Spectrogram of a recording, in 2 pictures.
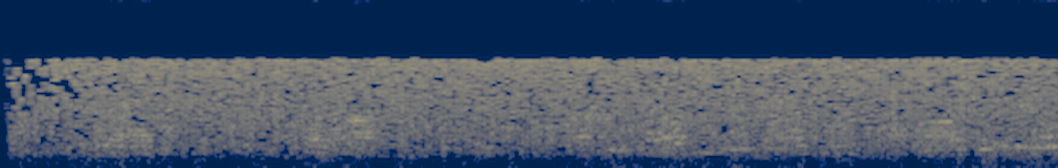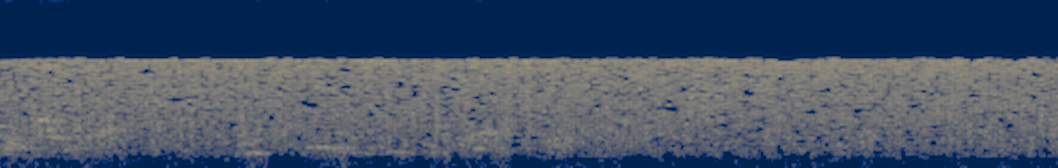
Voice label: UNEXPLAINED WHISPER FEMALE; Case 023 Major Graham Mansion; Basement

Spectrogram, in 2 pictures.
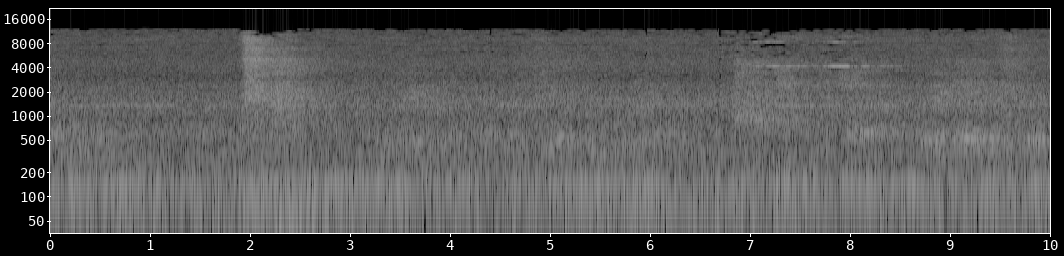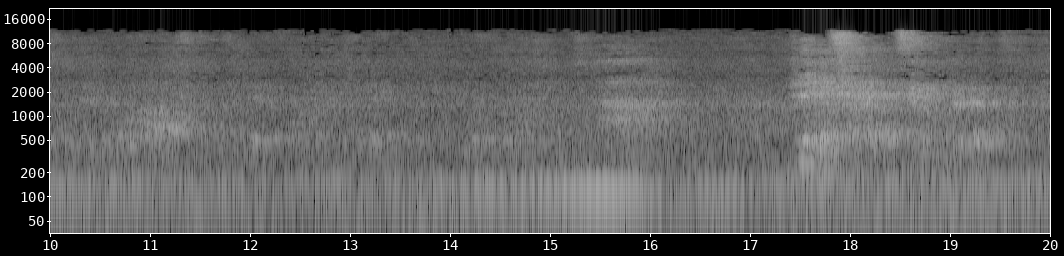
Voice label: Fuel Building 3rd Floor Hallway male voice; Pocahontas Fuel Building

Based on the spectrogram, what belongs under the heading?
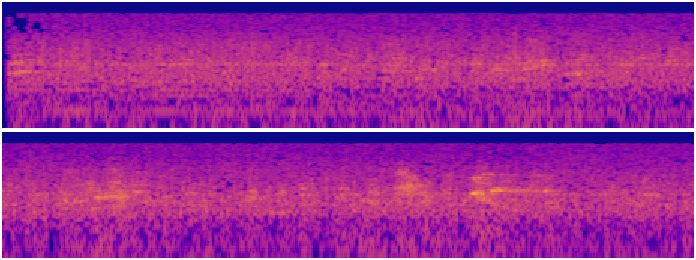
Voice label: Unexplained Male voice; Case 028 Molly Tynes House; Master Bed Room

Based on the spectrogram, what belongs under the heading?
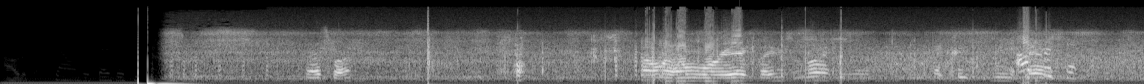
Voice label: Young Childs Voice; I Push It

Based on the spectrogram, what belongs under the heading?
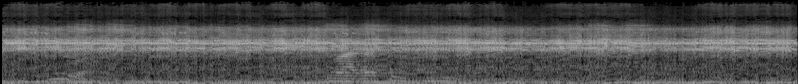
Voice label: Cemetery, male voice; Case 016 Hebrew-Bryant

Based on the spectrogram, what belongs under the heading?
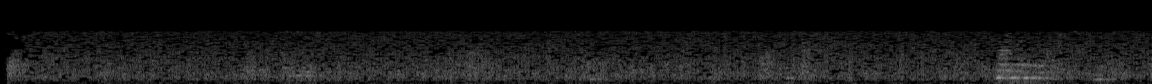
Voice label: Little girl voice; Case 020 Ballard Building; Unaudiable

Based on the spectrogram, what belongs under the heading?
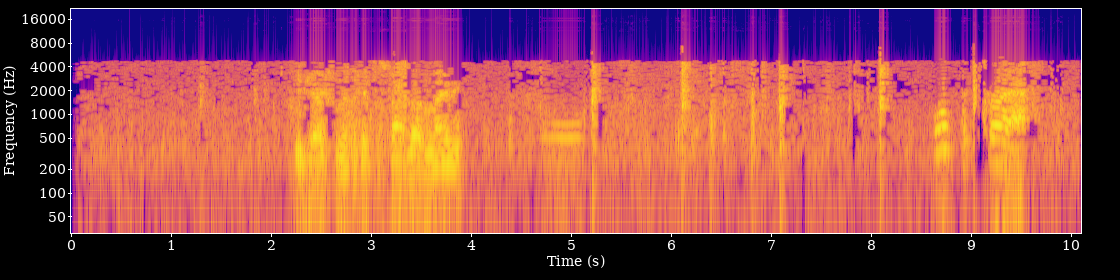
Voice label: Parents BR, female voice no; Case 007 Webb Home

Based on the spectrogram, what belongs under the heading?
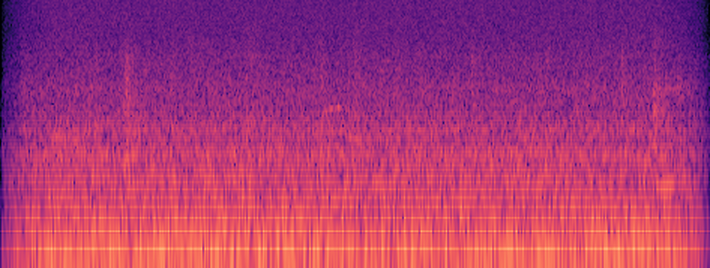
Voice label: Unexplained Low Female Voice; Mommy; Amplified

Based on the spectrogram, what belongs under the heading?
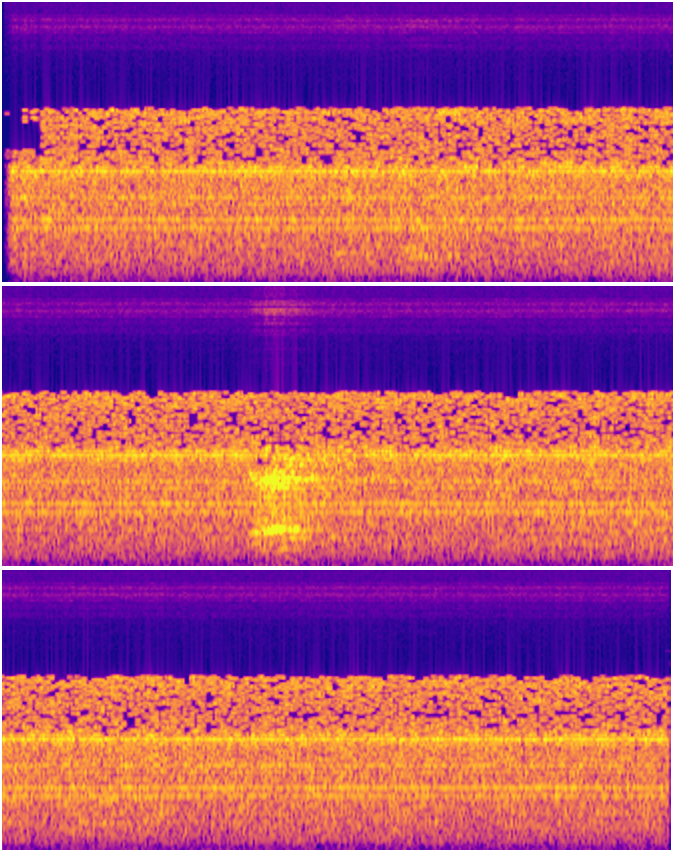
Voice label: male voice; Case 012 Pocahontas Fuel Building 2nd Floor Art Room

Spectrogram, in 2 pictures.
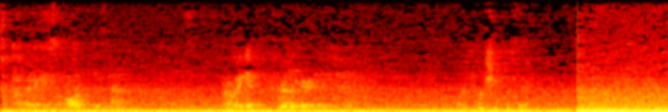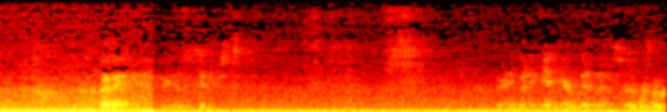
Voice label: Theatre Stage Whisper; (Over Hear) AMP

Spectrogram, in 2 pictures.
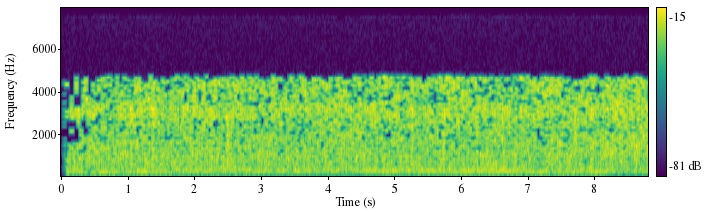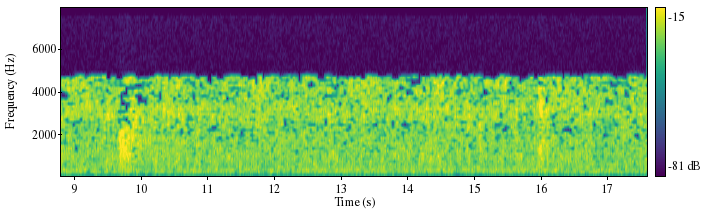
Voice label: Unexplained Whisper; Mahood Hall Bluefield State College; 1st Floor

